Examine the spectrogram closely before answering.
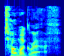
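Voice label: "tomograph", British English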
